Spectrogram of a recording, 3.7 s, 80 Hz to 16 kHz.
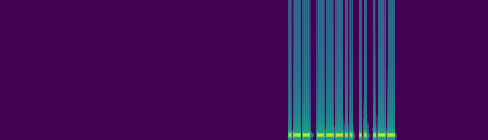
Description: Morse code, heard as a keyed tone, about 62 wpm, 700 Hz. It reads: W8IW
